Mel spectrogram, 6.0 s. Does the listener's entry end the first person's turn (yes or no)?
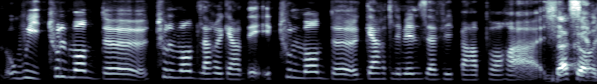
yes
